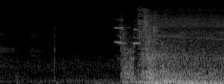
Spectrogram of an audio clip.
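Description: A lever clanks as it is pulled.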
